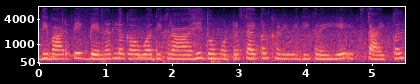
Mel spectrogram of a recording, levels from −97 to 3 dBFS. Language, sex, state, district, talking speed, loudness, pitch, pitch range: Hindi, female, Chhattisgarh, Bilaspur, 220 wpm, -16 LUFS, 235 Hz, 230-250 Hz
